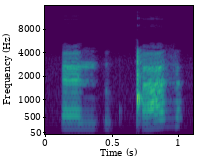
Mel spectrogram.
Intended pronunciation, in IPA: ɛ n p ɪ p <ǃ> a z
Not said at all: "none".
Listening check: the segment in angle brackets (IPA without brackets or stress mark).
ǃ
